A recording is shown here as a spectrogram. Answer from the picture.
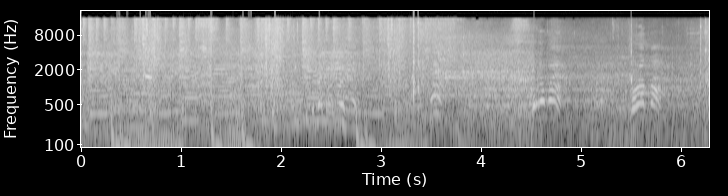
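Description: Background music with a heavy, pulsing beat over the first half. Short, sharp squeaks of court shoes on the sports-hall floor come several times in the second half.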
